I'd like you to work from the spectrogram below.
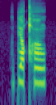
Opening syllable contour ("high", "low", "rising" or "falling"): high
